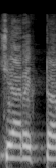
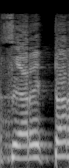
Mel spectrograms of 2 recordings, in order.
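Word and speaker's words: character: তো কোশ্চেন বুঝতে পারবি কোন কোশ্চেনটা right two চ্যারেক্টার of monkey sir চ্যারেক্টার মানে কি বানানটা বল সি এইচ এ আর এ সি টি ই আর ওটা ক্যারেক্টার হবে না রে ওটা ক্যারেক্টার হবে রাইট টু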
